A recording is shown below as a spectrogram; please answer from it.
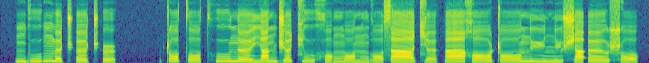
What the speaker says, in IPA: ŋ ɡ uː ŋ͡m œ t͡ʃʼ œː t͡ʃʼ ə˞ | ʈ ɔ t̪ ɔ t̪ʰ uː n œː j a n d͡ʒ œ t͡ɕ uː x ɔ ŋ͡m ɔː n ŋ ɡ ɔː s aː t͡ɕ œ | aː χ ɔː ʈ ɔː n yː n y ʃ a ʔ œː ʊ̯ ʂ ɔ

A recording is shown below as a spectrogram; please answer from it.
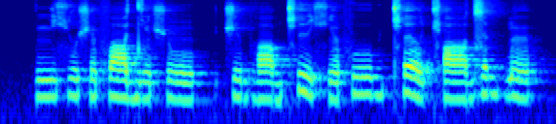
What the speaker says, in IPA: nʲ ə˨ ç u˨ ʃ ə̃˨ f ɒː˨ dʲ ə̃˨ ʃ ũ˨ | t͡ʃ ɨ˨ bʱ ɒː˨ ɡ cʰ ɨ˦˨ ç ə̃˨ f uː˦ ɡ cʰ ə˦˨ o̯ cʰ ɒː˨ d͡z ə˦ ɡ ɓ ə̃˨

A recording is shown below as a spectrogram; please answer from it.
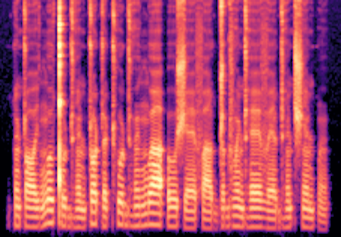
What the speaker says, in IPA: ʈ ə̃˨ ʈ ɒː˨ i̯ ŋʷ ə˦ u̯ ǃ u˨ ɖʱ ɛ̃ː˨ ɖ ʈ ɔ˦ ʈ ə˨ ʈʰ u˦ ɖʱ ə̃˧ i̯ ŋʷ aː˦ ʔ o˧ ʃ ɛː˨ f aː˨ ɖ d ɒ˧ ɖ v ə̃ː˧ ɖʱ ɛː˧ v ɛː˨ ɖʱ ɛ̃˧ ʈ ʃ ɛ̃ː˧ ɖ p ə̃˨

